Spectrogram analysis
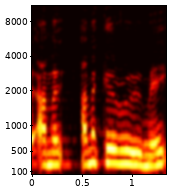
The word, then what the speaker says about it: amigurumi: So whether it's your amigurumi, I can never say it right.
